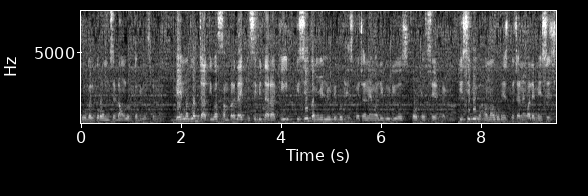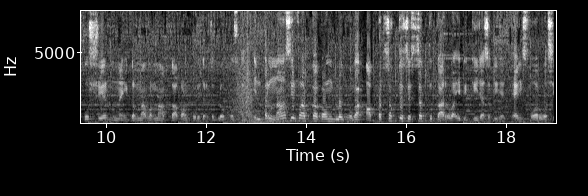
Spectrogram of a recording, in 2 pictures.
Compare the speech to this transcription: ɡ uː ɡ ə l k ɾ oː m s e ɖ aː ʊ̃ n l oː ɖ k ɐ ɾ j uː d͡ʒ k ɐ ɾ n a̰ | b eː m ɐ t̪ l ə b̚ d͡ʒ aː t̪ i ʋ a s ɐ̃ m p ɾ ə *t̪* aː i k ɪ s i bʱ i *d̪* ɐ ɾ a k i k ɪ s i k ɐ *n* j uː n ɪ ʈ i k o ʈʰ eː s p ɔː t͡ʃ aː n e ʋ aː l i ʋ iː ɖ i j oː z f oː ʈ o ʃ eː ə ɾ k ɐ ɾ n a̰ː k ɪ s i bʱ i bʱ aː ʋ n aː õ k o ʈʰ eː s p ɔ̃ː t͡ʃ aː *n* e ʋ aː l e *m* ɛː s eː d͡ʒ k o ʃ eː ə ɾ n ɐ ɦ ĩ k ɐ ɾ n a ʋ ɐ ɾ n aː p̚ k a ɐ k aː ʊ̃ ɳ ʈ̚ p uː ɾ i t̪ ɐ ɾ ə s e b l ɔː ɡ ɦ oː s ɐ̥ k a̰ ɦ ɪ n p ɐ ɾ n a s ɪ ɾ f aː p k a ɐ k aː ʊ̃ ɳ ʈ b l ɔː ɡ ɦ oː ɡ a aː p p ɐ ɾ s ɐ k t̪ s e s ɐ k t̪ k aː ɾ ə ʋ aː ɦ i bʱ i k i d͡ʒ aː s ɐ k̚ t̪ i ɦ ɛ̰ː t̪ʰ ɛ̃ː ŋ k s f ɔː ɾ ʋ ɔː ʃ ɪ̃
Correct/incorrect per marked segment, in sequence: incorrect: d̪, incorrect: t̪, incorrect: m, correct, correct

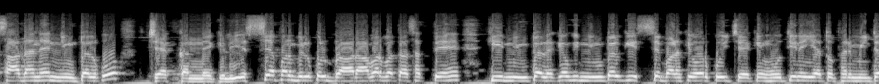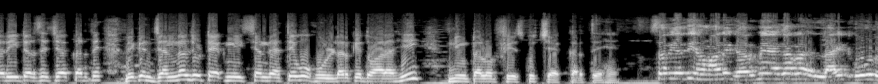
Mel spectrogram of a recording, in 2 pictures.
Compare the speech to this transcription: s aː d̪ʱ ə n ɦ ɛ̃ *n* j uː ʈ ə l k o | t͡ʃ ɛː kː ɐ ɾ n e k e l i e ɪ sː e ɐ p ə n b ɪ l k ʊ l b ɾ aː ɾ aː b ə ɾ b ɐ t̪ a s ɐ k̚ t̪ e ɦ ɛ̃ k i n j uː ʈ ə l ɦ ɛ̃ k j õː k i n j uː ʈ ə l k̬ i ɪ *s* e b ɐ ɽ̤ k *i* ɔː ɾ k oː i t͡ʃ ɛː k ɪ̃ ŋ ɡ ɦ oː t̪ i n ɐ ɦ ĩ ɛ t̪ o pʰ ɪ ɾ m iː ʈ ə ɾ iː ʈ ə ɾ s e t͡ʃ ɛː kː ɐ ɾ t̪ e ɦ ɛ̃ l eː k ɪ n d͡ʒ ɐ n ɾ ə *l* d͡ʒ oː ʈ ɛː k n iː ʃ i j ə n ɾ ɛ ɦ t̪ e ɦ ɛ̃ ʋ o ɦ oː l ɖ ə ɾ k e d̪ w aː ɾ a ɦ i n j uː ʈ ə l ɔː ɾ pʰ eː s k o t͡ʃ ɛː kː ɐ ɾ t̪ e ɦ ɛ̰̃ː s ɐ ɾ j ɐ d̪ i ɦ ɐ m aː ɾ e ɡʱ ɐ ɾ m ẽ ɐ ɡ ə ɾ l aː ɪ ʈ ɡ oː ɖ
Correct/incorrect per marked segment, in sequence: correct, incorrect: sː, incorrect: e, correct

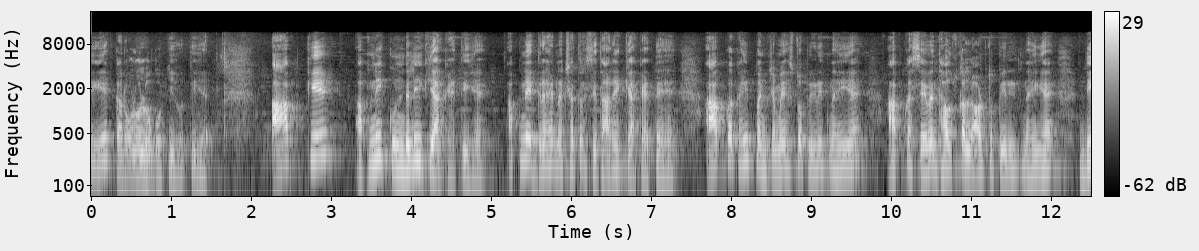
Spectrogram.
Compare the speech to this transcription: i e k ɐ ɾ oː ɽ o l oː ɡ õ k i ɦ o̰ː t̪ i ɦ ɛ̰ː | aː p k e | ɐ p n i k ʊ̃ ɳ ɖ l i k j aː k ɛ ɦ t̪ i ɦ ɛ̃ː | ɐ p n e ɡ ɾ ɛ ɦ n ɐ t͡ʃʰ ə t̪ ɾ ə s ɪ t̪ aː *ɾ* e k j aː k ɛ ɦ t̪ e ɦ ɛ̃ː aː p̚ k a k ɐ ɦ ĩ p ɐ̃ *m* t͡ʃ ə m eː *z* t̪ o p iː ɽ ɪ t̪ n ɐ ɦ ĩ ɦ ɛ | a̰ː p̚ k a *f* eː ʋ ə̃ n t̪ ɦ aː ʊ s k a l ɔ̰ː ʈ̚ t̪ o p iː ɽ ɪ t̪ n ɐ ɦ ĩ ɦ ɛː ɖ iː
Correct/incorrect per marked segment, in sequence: correct, incorrect: ɲ, incorrect: s, incorrect: s

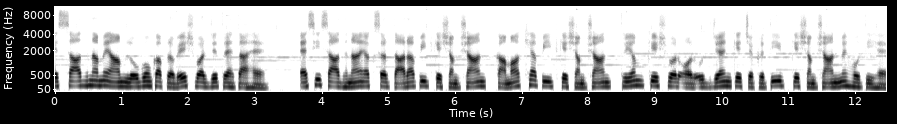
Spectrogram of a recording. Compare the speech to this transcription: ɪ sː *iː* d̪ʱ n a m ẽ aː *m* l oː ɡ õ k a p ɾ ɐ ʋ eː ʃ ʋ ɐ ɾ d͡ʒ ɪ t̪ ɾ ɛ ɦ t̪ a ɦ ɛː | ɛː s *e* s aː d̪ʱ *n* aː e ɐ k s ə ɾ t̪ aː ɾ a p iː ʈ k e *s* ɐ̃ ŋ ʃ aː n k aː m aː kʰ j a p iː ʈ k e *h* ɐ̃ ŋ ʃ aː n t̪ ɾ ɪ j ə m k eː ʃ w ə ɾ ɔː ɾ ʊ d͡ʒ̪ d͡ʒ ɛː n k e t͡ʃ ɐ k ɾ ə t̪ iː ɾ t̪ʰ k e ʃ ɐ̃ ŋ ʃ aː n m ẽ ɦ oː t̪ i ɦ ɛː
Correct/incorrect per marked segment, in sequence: incorrect: aː, correct, incorrect: i, correct, incorrect: ʃ, incorrect: ʃ

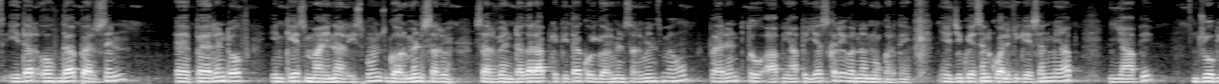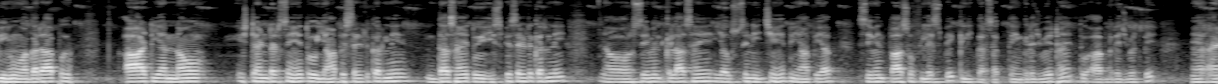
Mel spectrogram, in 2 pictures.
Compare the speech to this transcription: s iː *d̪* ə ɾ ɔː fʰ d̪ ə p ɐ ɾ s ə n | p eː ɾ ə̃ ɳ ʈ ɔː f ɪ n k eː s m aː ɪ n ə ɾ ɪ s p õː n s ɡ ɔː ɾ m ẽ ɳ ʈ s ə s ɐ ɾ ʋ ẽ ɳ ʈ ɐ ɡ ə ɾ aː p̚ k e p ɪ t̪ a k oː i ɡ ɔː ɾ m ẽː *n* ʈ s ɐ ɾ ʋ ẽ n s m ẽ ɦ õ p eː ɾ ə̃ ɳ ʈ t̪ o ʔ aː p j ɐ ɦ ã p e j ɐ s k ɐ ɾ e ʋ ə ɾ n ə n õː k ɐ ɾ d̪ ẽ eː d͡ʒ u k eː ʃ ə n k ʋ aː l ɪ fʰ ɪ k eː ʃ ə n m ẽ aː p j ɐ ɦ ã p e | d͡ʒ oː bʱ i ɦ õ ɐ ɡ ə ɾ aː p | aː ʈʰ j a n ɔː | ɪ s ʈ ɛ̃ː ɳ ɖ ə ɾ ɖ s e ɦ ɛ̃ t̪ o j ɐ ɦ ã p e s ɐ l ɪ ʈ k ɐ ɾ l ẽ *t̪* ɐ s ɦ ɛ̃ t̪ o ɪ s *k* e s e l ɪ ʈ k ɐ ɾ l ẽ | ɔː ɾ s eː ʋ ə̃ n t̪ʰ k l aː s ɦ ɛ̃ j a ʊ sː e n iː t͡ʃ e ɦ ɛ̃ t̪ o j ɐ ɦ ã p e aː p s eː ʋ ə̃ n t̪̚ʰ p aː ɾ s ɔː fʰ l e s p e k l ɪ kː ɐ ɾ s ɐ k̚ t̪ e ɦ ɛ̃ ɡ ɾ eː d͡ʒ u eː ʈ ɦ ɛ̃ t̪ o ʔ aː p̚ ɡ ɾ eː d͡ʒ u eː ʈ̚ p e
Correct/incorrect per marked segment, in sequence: correct, incorrect: ɳ, incorrect: d̪, incorrect: p

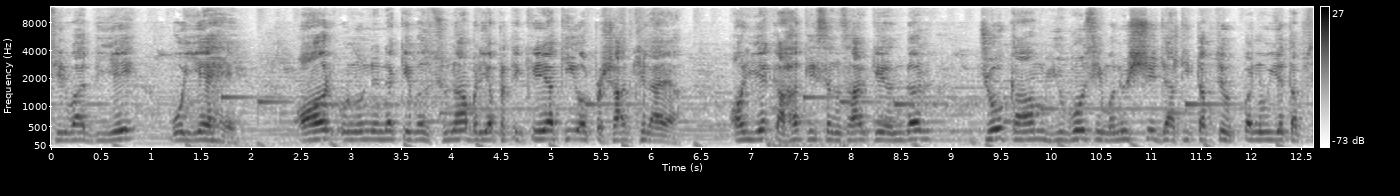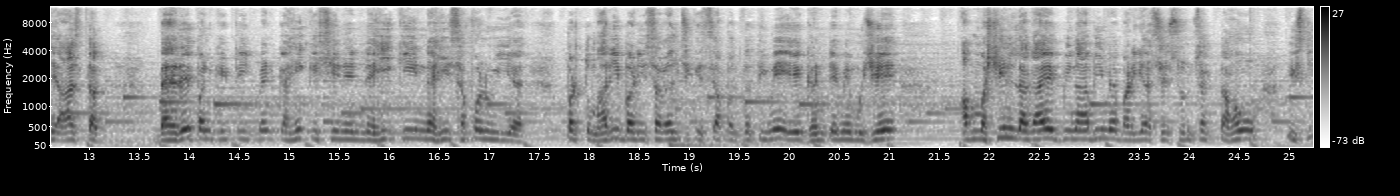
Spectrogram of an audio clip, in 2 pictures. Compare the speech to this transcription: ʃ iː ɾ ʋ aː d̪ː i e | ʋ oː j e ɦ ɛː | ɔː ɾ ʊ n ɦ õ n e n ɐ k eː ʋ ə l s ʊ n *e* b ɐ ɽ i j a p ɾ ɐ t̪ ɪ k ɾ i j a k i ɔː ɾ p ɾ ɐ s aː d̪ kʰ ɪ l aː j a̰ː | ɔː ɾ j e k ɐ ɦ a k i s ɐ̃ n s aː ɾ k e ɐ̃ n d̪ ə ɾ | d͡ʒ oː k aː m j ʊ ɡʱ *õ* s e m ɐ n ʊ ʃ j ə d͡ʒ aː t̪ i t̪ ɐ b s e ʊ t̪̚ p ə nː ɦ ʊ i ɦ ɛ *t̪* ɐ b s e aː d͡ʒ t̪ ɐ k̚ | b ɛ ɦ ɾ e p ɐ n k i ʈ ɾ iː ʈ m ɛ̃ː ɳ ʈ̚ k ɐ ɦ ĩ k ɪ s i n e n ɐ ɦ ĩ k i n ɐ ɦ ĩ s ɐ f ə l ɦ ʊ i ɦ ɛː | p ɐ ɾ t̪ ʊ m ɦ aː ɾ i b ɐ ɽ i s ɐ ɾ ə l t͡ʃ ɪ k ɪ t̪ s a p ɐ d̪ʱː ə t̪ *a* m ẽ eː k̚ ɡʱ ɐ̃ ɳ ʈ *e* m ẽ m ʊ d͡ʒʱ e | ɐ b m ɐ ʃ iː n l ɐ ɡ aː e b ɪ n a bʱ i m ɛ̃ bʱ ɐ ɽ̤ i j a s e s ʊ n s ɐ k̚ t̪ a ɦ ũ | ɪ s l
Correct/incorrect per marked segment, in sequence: incorrect: a, correct, correct, incorrect: i, correct

